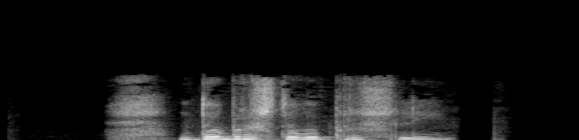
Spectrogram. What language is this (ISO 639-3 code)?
bel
